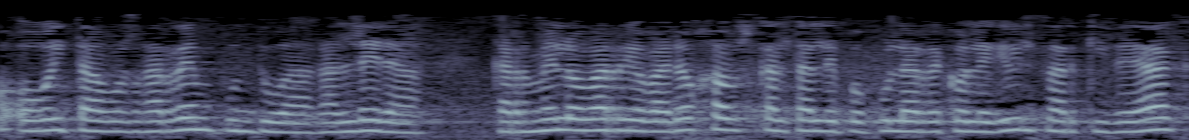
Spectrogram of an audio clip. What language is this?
Basque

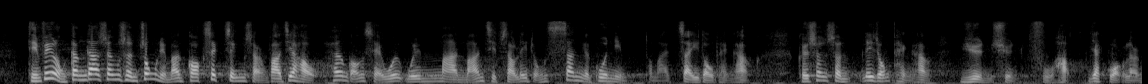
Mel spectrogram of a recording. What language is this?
Cantonese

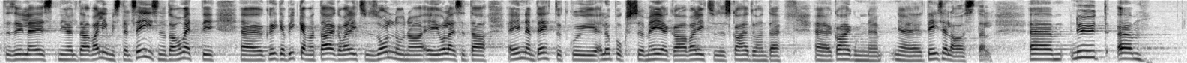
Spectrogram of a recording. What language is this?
Estonian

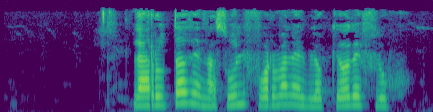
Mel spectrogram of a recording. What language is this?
Spanish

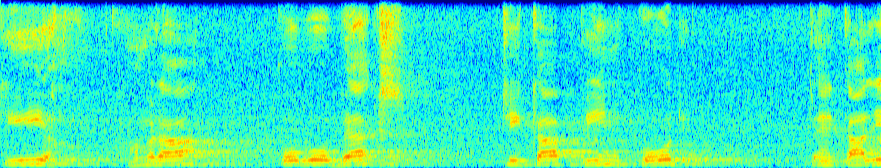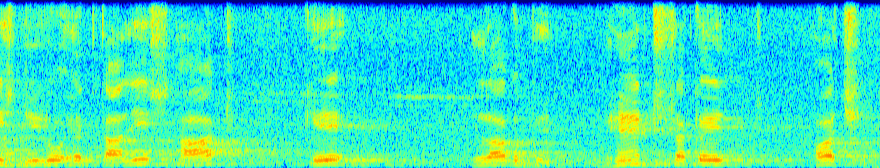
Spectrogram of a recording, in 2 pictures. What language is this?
Maithili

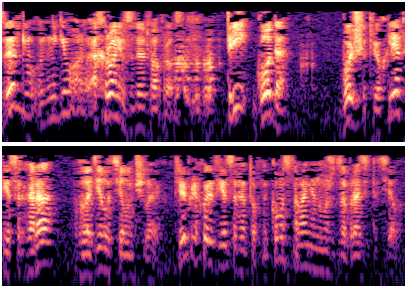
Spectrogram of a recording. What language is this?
Russian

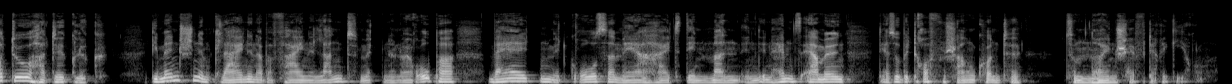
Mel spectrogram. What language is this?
German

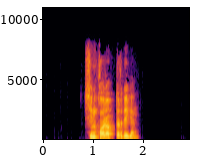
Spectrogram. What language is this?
Tatar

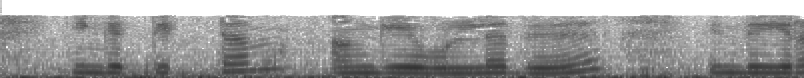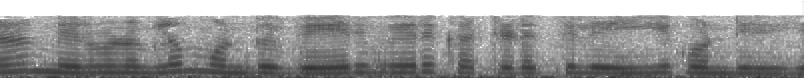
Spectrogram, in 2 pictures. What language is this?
Tamil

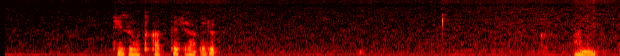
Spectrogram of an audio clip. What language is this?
Japanese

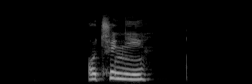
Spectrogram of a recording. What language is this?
Mari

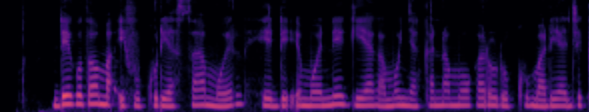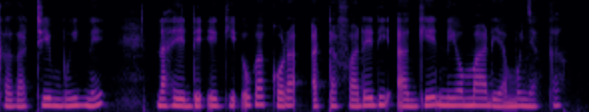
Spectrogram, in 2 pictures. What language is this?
Kikuyu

